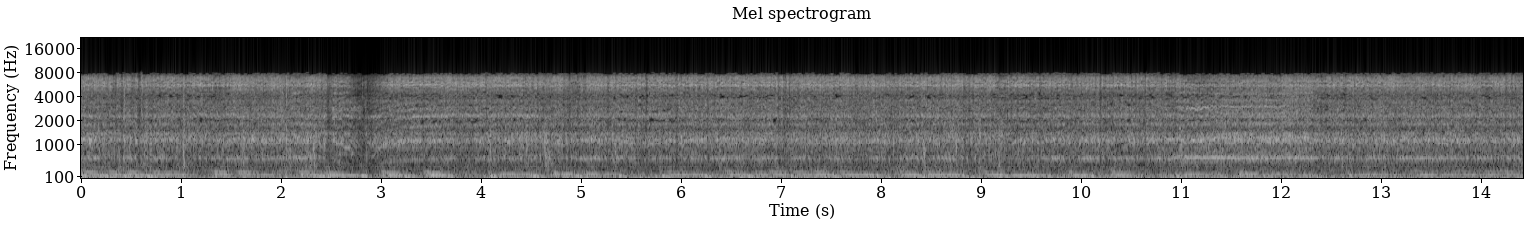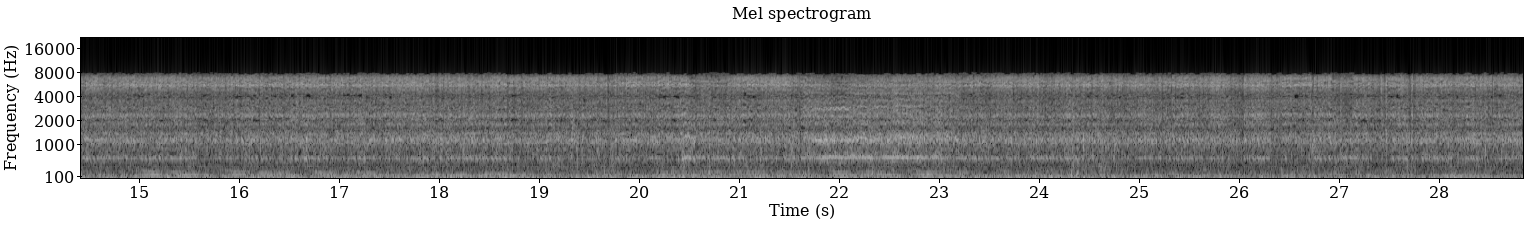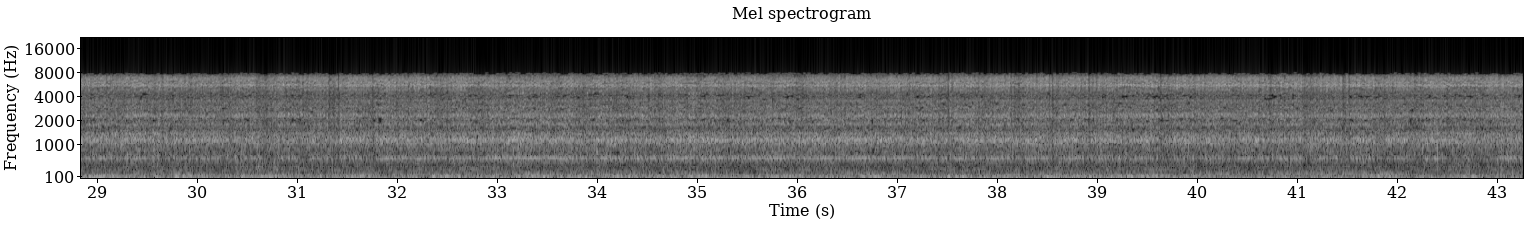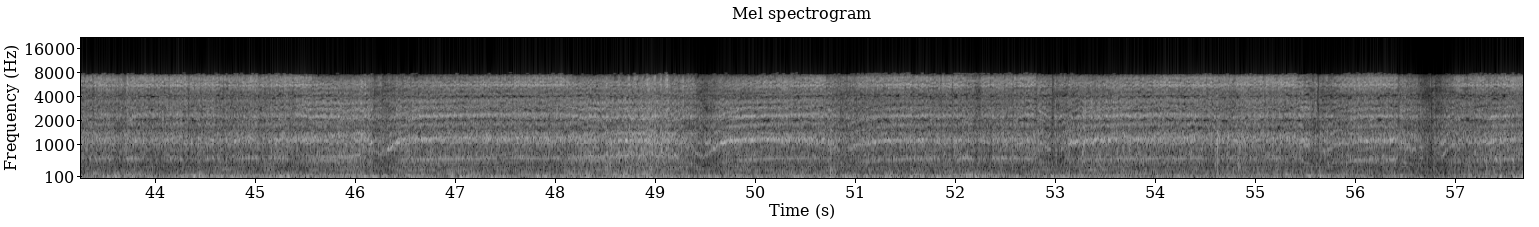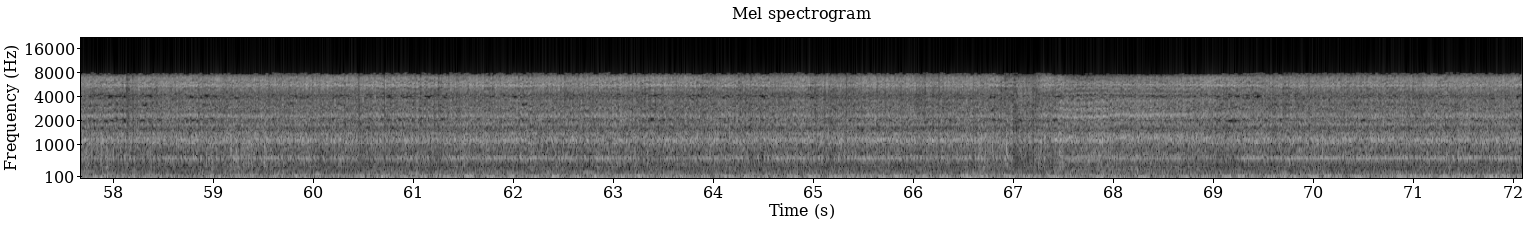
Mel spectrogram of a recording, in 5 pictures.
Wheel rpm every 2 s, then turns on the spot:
160, 130, 160, 160, 160, 160, 160, 160, 160, 160, 160, 160, 160, 160, 160, 160, 160, 160, 160, 160, 160, 160, 160, 140, 140, 150, 150, 160, 110, 160, 160, 160, 160, 160, 160, 160.
none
